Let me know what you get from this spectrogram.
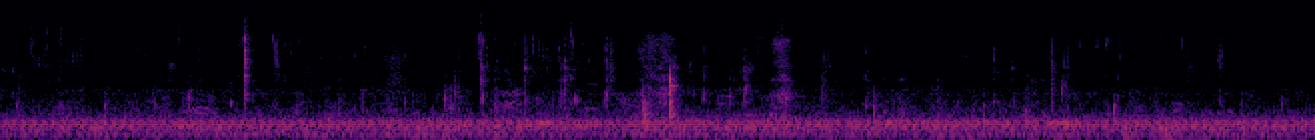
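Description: Close-up wet chewing and lip-smacking of a person eating braised pork hock and rice by hand, with irregular sticky smacks and clicks over a steady low hum.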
